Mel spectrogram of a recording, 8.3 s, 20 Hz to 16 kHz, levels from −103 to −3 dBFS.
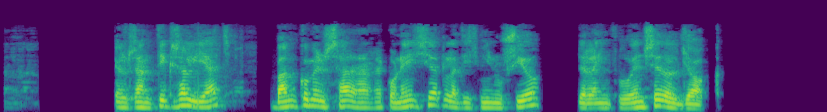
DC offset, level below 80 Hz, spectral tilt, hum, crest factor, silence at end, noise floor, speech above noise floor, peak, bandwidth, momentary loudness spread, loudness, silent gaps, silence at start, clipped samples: under 0.1%; -60 dBFS; -6 dB/octave; none; 18 dB; 1.25 s; under -90 dBFS; over 71 dB; -2 dBFS; 8 kHz; 8 LU; -20 LUFS; 2.57-2.70 s, 5.42-5.77 s; 1.15 s; under 0.1%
